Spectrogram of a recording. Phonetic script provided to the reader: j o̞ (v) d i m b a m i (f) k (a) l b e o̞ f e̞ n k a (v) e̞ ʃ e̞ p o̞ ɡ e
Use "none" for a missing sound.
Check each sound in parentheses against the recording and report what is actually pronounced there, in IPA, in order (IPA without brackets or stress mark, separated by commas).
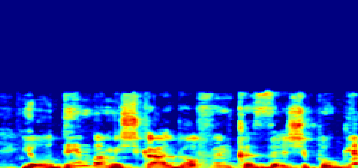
ʁ, ʃ, a, z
